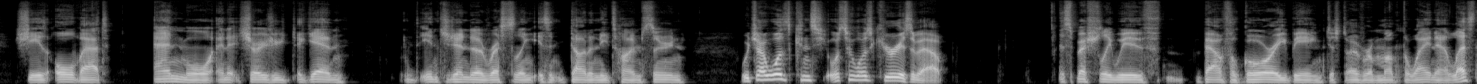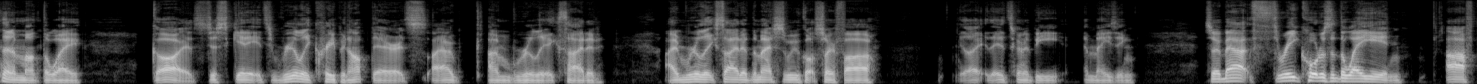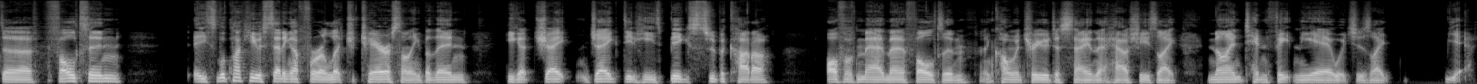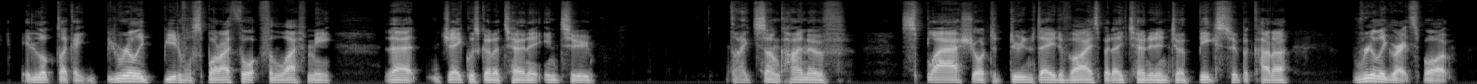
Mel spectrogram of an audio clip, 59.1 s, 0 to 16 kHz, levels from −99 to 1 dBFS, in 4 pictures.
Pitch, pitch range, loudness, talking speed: 95 Hz, 90-105 Hz, -24 LUFS, 175 wpm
